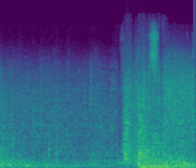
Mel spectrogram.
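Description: An airstrike in the war strategy game Attack at Dawn: North Africa, heard as a burst of booming explosions after a quieter low rumble, loud and close in the final second.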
